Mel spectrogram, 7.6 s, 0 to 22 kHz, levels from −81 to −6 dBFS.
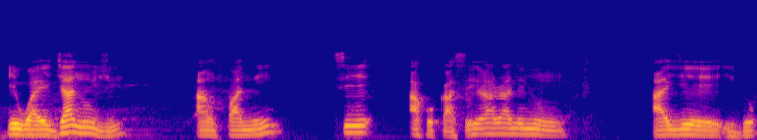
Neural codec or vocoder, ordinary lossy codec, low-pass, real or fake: none; none; 5.4 kHz; real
